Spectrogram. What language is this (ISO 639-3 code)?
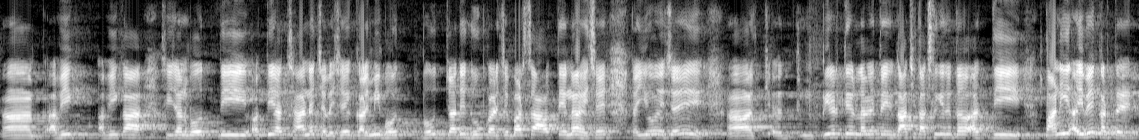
mai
